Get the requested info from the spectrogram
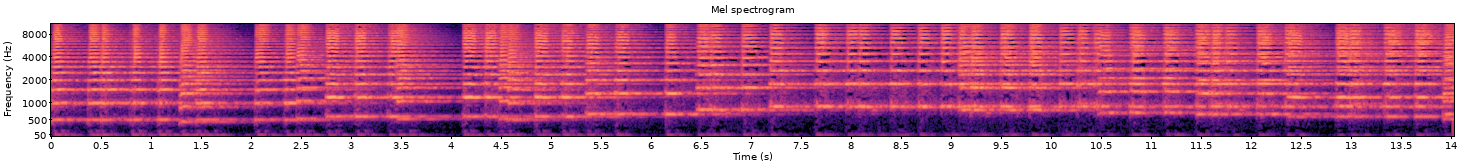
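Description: Fluid Brass sample library's two-trumpet patch playing a fast passage of short, detached brass notes, several a second, the pitch stepping up and down.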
